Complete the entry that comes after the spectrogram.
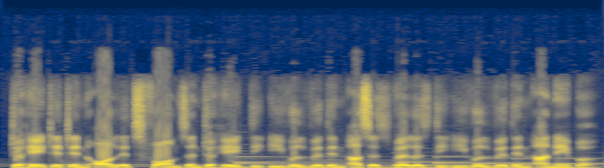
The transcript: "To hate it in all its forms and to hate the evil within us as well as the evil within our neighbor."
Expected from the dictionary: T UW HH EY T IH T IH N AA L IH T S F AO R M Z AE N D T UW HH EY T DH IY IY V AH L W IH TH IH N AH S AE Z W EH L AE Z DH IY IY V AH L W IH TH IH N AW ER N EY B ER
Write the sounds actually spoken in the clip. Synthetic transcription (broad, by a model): T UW HH EY T IH T IH N AA L IH T S F AO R M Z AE N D T UW HH EY T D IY IY V AH L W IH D IH N AH S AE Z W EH L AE Z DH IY IY V AH L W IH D IH N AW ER N EY B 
